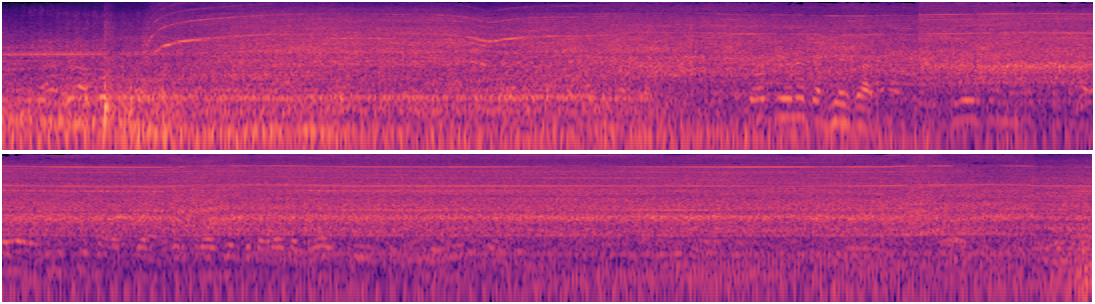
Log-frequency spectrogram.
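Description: An electric power tool whirs loudly and steadily.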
